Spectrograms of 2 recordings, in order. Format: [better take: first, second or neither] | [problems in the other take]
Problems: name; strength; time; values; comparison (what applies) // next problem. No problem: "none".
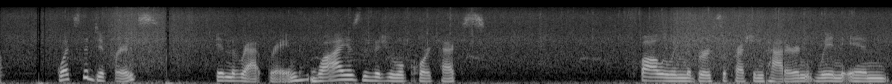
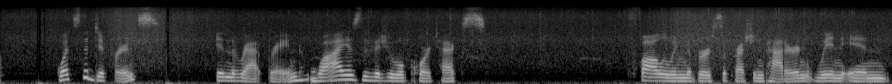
second | wind noise on the microphone; heavy; 6 dB below the speech; occasional gusts in the second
